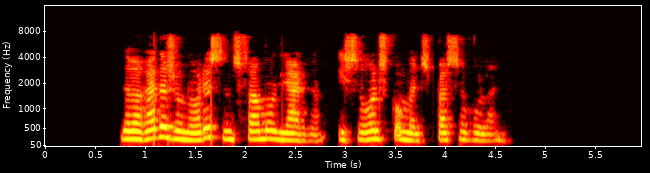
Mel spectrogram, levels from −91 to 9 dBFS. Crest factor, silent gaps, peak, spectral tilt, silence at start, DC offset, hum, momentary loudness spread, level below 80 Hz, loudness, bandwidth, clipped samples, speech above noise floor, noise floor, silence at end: 18 dB; none; -2 dBFS; -4.5 dB/octave; 0.75 s; under 0.1%; none; 12 LU; -60 dBFS; -18 LUFS; 7.8 kHz; under 0.1%; over 72 dB; under -90 dBFS; 1.35 s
